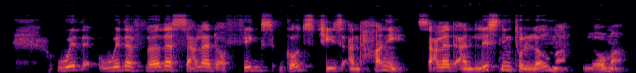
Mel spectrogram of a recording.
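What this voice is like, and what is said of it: Put-on foreign accent. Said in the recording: “All I heard was the accent”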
